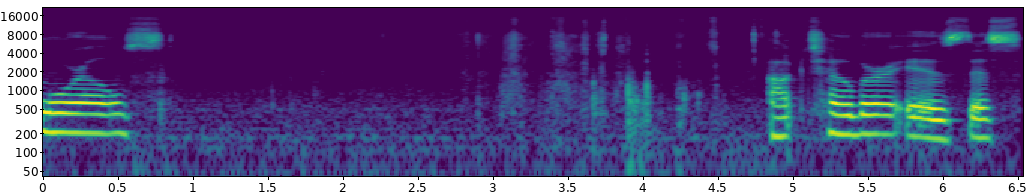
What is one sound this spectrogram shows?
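A woman speaks softly and close to a microphone.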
